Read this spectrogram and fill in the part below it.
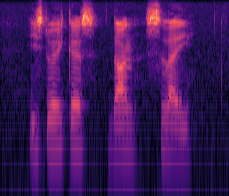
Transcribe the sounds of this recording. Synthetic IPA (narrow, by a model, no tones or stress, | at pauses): ɦistuəɾikəsdɐnsləj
